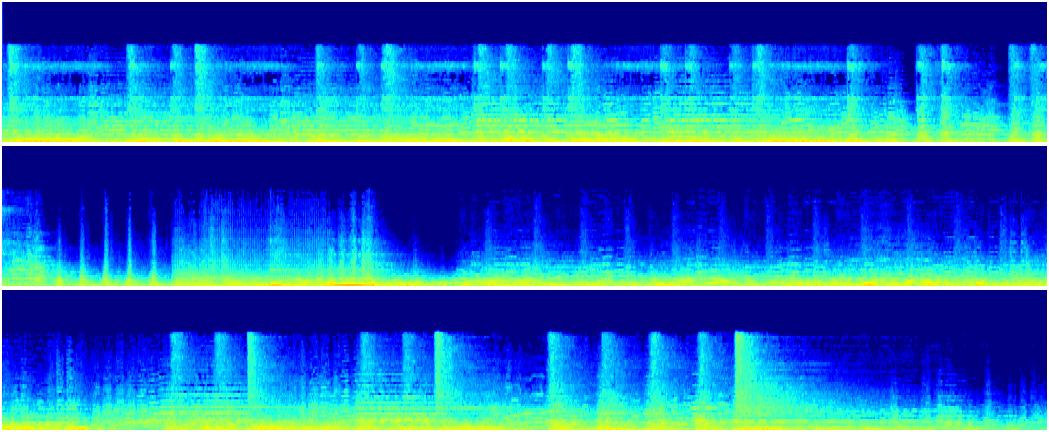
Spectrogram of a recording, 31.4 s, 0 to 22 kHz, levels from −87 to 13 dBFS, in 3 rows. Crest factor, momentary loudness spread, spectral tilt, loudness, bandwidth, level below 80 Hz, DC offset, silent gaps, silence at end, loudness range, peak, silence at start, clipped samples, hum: 16 dB; 8 LU; -5.5 dB/octave; -24 LUFS; 15.5 kHz; -44 dBFS; under 0.1%; none; 0 s; 4 LU; -8 dBFS; 0 s; under 0.1%; none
